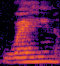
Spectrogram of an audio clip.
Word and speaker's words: Wein: is by Elizabeth Wayne I think it's pronounced w ein Wayne horween and this is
